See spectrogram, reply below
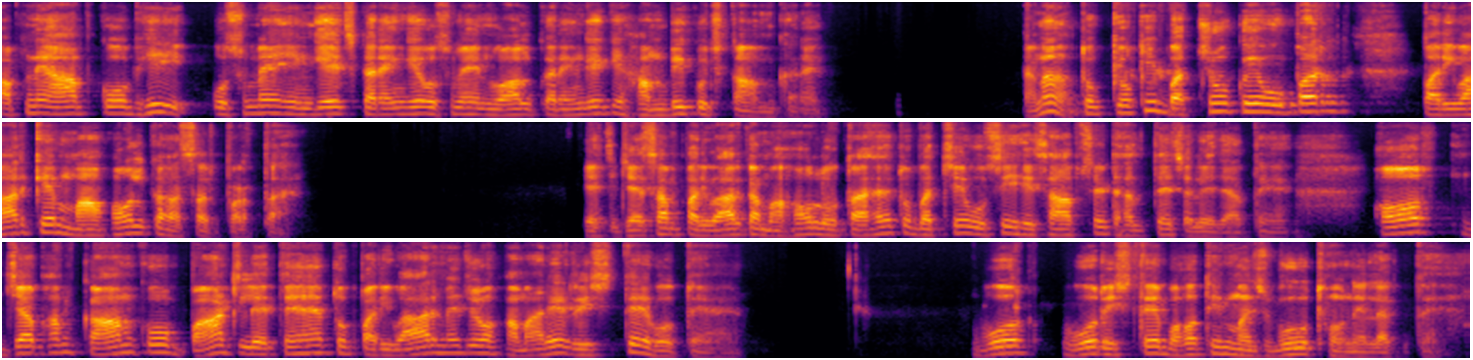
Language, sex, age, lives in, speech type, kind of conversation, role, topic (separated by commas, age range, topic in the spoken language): Hindi, male, 55-59, India, conversation, unstructured, none, क्या आपको लगता है कि घर के काम में सबकी बराबर हिस्सेदारी होनी चाहिए?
